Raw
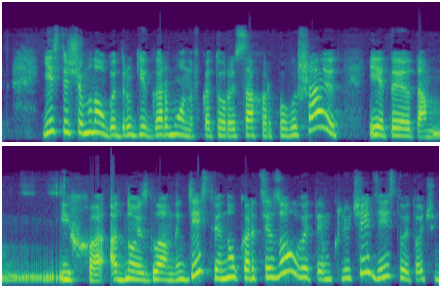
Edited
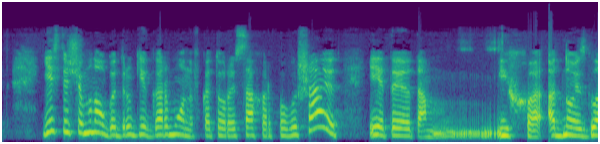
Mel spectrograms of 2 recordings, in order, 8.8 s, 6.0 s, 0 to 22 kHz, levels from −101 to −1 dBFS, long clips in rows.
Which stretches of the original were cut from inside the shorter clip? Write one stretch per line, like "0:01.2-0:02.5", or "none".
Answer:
none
